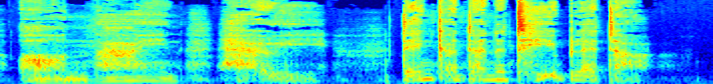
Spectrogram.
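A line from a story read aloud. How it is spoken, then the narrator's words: Whispered. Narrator (German): flüsterten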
